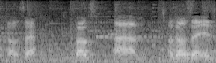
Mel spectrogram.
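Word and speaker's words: Gose: Pronounced Goza. Goza, folks.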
